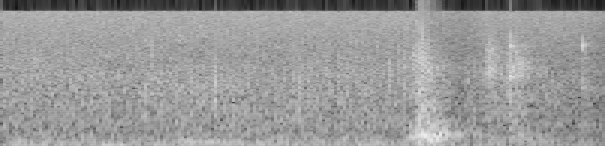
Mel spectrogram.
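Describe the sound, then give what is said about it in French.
An automatic door at a company headquarters building, opened with an access card in the dark, slides open in one brief whooshing burst with a low thump partway through, rising out of a steady hiss of background noise. No one speaks. “La porte s'ouvre automatiquement.”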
